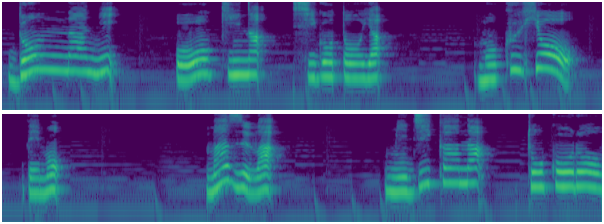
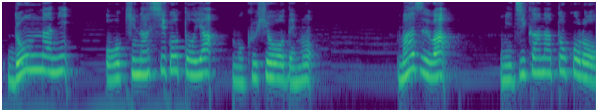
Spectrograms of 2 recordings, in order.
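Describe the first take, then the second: First: It is read at a slow, careful pace. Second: It is read at a slightly quicker pace. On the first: "Je vais essayer de ne pas lire trop vite" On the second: "un tout petit peu plus vite"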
